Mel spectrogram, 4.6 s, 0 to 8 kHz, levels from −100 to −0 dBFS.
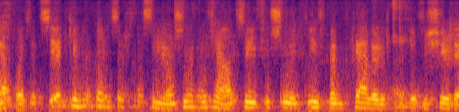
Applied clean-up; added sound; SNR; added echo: neural separator model SepFormer DNS4.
